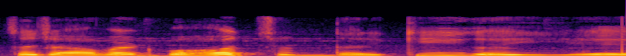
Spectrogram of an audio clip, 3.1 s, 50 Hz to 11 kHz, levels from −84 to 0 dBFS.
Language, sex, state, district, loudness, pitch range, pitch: Hindi, female, Madhya Pradesh, Bhopal, -16 LUFS, 195-245 Hz, 215 Hz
